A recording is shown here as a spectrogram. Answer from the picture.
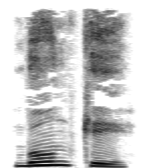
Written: ಬೊಂಕೆ

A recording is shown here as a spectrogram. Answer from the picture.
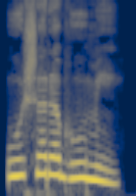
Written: ಊಷರಭೂಮಿ

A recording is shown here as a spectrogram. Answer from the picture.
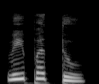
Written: ವಿಪತ್ತಿ

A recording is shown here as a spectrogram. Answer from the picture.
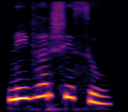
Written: ನಿಘರ್ಷಿಸು

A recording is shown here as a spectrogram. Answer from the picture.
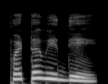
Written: ಪಟವಿದ್ಯೆ

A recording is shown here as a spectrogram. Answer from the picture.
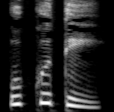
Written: ಉಕ್ಥ

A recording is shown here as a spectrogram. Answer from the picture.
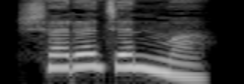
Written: ಶರಜನ್ಮ

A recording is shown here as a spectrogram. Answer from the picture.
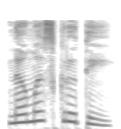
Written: ನಮಸ್ಕøತಿ

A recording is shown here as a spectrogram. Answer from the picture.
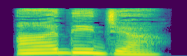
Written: ಆದಿಜ

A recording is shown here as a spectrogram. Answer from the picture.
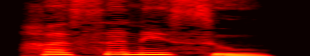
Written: ಹಸನಿಸು

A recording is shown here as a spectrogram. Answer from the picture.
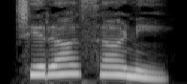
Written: ಚಿರಾಸಾಣಿ

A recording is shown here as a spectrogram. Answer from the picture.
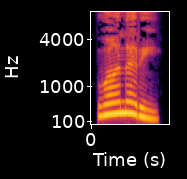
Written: ವಾಣರ

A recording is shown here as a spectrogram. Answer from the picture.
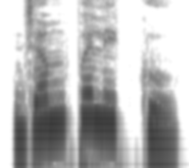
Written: ಜಂಪಲಿಕ್ಕು

